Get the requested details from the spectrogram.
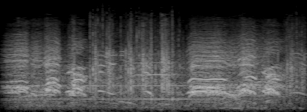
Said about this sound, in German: überall, wo er auftaucht, Benedetto-Rufe. Der Papst als Popstar.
